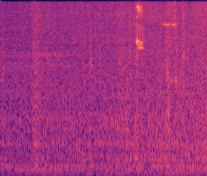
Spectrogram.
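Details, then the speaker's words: Truck converted to run on wood gasifier, after driving in second gear with some lag: engine holds a fast, busy idle well above normal with steady pitch, extremely high idle; some smoke visible. "Oh, listen, the idle very high. Idle is extremely high. You can hear it, that's much higher than normal."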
